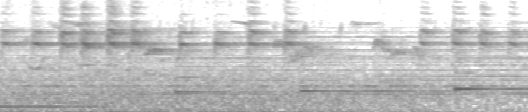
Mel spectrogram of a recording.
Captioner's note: birds singing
